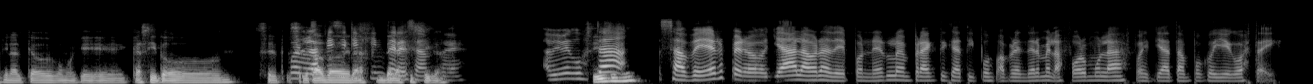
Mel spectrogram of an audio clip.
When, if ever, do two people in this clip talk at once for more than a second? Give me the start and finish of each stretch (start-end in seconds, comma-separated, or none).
2.9-4.5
